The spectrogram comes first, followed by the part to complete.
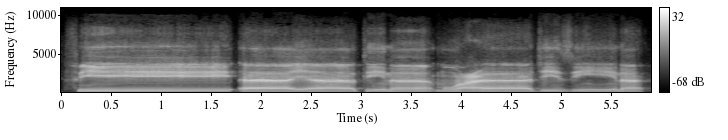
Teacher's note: ഫീ ഇതിലെ ദീർഘാക്ഷരമായ യാ മദ് മുൻഫസിൽ ജായിസ് നൽകി 4-5 ഹറക്കത്തിൻ്റെ അളവിൽ ദീർഘിപ്പിക്കൽ അനുവദനീയമാണ്.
